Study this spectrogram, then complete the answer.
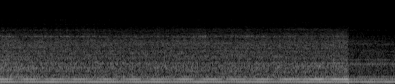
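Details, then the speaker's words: Houseboat residential-style AC/heat pump, restarted after the wait-for-equipment time delay following an AC Easy Seal leak repair: steady low compressor hum with fan rush, no rattles or cycling; pressures and refrigerant charge right on. "okay the system is back up and running check the pressures refrigerant charge is right on"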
